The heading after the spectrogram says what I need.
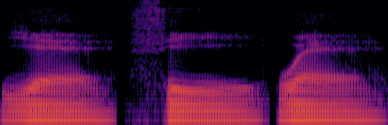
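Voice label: "yethiwe", concatenated syllables; Affixing experiment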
